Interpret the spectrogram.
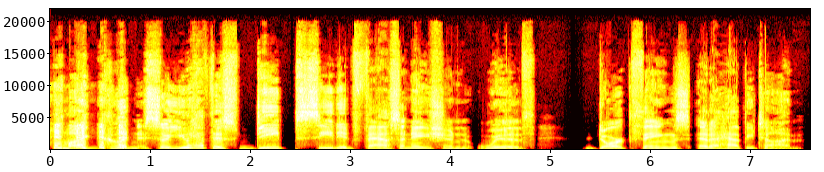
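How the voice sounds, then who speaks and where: A man's voice: on the low side, very animated, slow pace, dry recording, studio quality. A man hosting a podcast interview in a casual, informal and enthusiastic way. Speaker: podcast host.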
